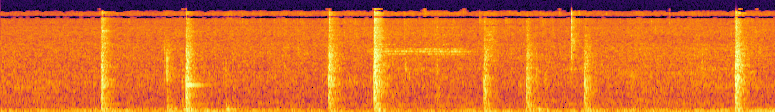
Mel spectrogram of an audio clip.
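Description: Hands rubbing spice paste into fish pieces in an earthenware pot, with about seven irregular sharp knocks and clicks as the hands and the clay pot knock against each other.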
